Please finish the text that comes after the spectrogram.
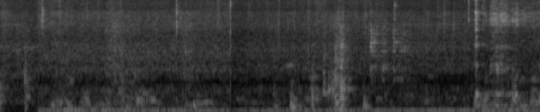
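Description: Turmeric, chili and spice powders stir-fried in a hot pan for a Bangladeshi dried puti fish curry with stalks, potato and eggplant, giving a steady close sizzle broken by sharp spatula scrapes and clicks, with no talking.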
